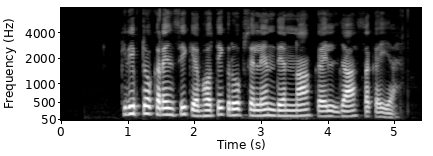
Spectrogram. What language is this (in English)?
Magahi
